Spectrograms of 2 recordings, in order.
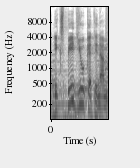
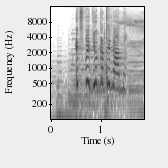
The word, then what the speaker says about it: Expedio Catenam: Dans le cas présent, la formule magique se prononce Expedio Catenam. Veillez à vous en souvenir. Tout le monde a compris? Bloom, est-ce que vous voulez essayer? Oui! Expedio Catenam! Maintenant, regardez ce qui se passe si on prononce mal l'incantation.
